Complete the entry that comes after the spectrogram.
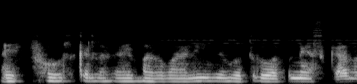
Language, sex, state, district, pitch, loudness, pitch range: Magahi, male, Bihar, Lakhisarai, 145 Hz, -21 LUFS, 140-150 Hz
